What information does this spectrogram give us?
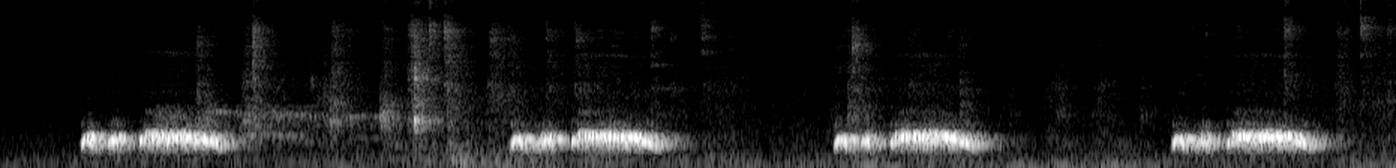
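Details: Repeated mellow cooing from a female spotted dove: four low two-note phrases at fairly even intervals of about two seconds, with soft clicks and rustling in the background.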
